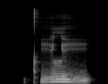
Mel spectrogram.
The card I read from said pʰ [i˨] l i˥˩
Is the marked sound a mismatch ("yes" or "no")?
yes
